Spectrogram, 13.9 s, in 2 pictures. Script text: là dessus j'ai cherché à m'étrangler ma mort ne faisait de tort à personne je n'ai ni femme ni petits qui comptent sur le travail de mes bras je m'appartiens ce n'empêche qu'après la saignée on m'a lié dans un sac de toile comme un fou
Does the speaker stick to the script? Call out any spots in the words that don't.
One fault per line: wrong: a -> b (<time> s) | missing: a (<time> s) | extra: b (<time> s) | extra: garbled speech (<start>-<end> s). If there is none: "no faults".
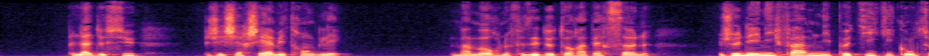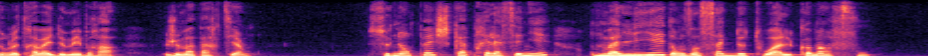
no faults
